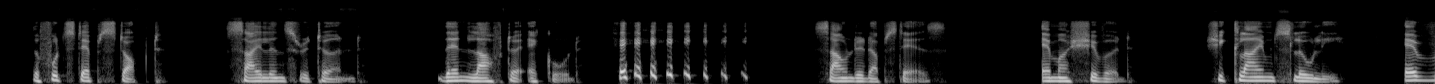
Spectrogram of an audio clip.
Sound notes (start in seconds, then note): 6.2 giggles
